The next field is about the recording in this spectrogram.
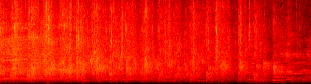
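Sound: audience clapping hands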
